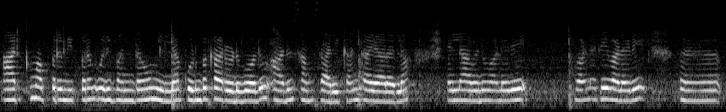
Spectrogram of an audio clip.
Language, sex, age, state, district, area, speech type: Malayalam, female, 18-30, Kerala, Kasaragod, rural, spontaneous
